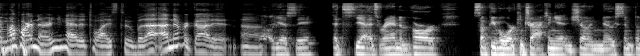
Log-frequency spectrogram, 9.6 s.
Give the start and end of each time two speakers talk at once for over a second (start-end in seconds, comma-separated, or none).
none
